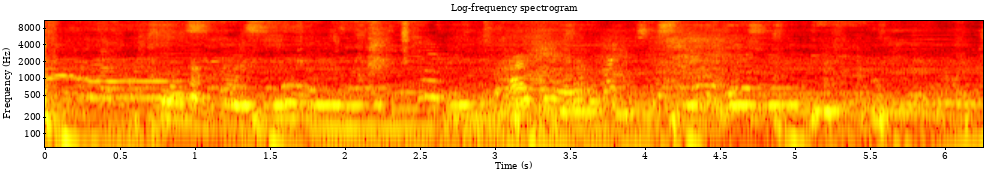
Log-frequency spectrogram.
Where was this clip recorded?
in a crowded indoor space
